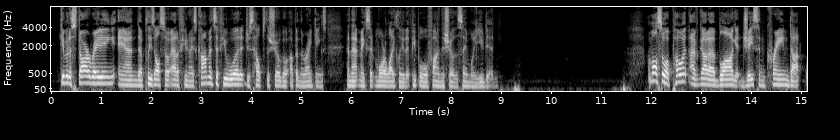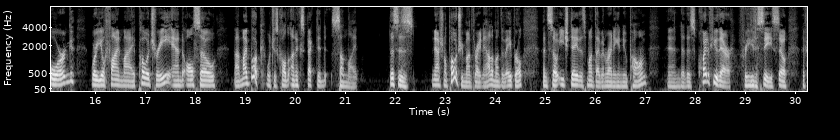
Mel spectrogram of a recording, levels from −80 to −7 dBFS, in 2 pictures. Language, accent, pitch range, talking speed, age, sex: English, American, 120-145 Hz, 210 wpm, 30-49, male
